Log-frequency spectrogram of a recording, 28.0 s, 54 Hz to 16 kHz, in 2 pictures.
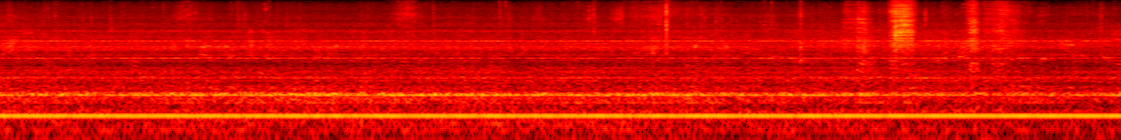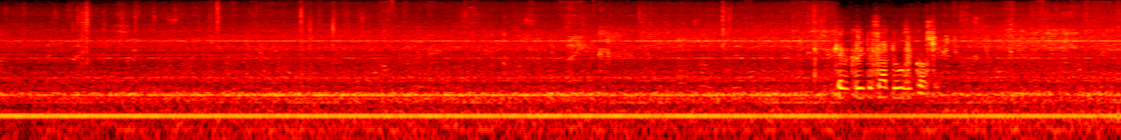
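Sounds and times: aircraft cabin drone: 0.0 - 28.0.

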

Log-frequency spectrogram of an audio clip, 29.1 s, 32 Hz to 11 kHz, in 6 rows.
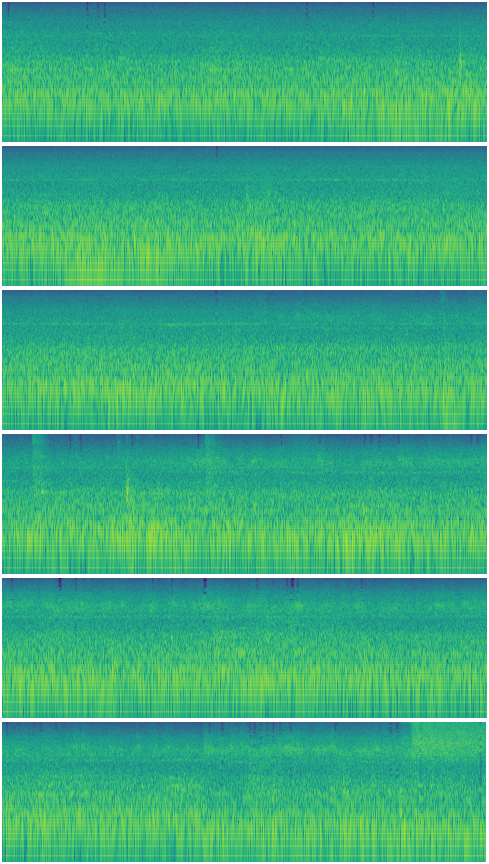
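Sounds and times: factory hall noise: 0.0 - 29.0.

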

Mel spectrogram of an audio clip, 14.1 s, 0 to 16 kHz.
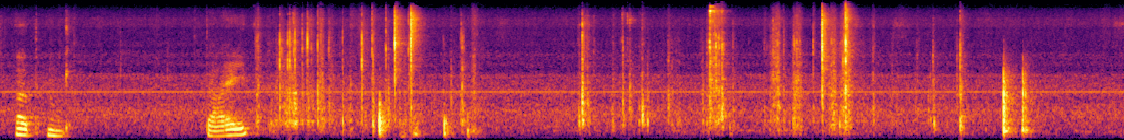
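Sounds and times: small plastic parts clicking: 3.2 - 5.9, 7.2 - 12.2.

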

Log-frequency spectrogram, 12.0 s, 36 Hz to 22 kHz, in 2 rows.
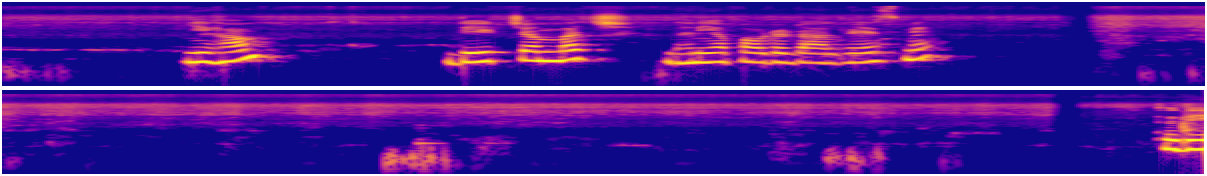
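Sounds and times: beans sizzling in pan: 0.0 - 12.0
wooden spatula stirring and scraping: 5.4 - 11.8.

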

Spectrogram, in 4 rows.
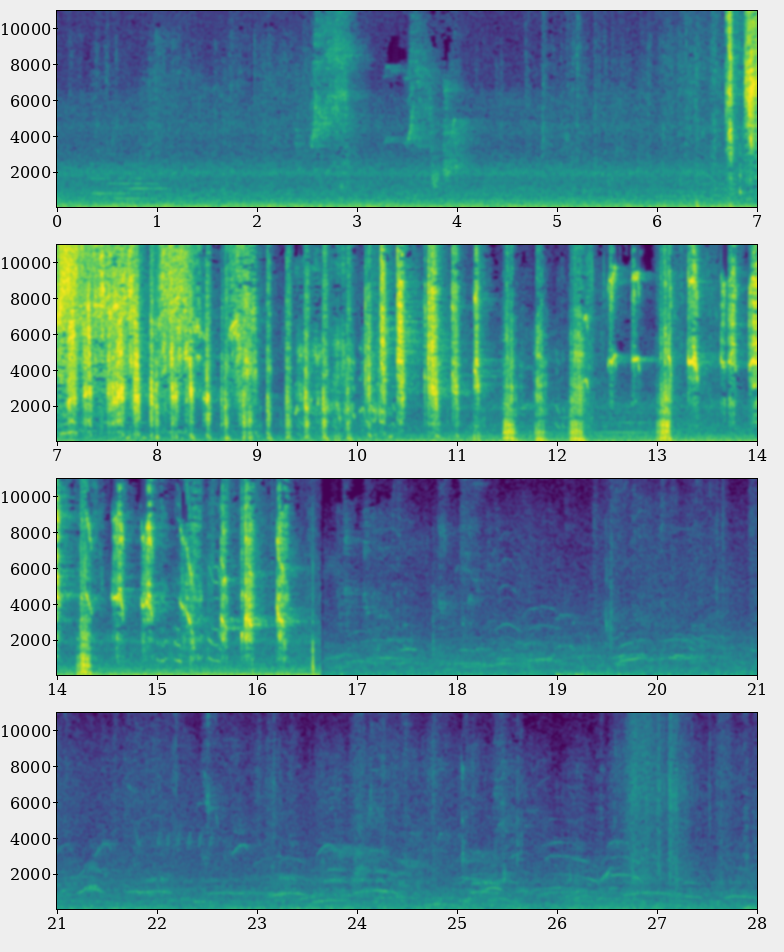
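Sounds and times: baby monkey screaming: 6.7 - 16.4.

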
